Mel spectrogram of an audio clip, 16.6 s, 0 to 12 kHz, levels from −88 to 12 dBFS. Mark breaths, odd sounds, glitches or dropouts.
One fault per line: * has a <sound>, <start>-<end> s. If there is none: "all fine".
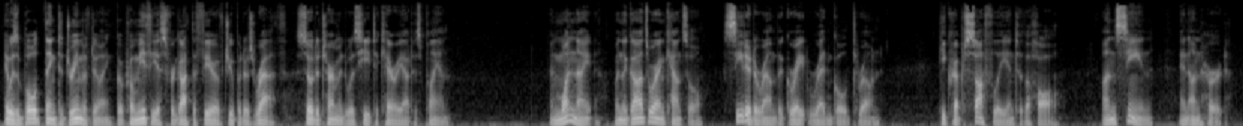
all fine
